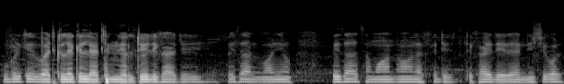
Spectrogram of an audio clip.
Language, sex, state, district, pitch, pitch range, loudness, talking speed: Hindi, male, Madhya Pradesh, Katni, 115 Hz, 115-120 Hz, -21 LUFS, 255 wpm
